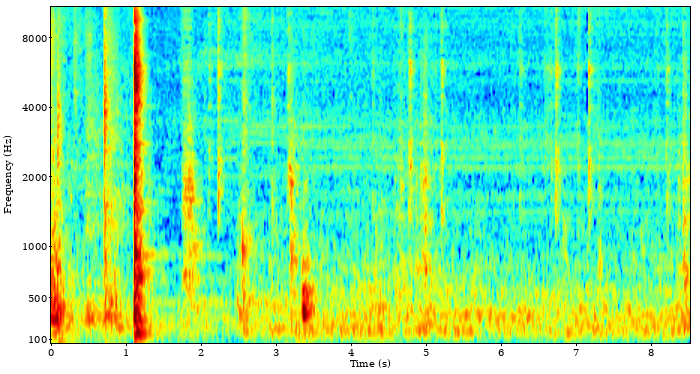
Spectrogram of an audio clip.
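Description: A lift hums steadily as it travels.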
